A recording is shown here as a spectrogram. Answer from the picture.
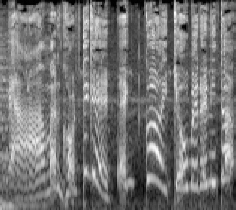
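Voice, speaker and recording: In a cartoonish character voice, a woman speaks at an extremely high pitch with faint music in the background. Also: fairly quick pace. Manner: hesitant, stammering.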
